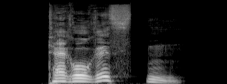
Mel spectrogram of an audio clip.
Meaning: plural of Terrorist
- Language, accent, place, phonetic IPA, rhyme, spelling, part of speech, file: German, Germany, Berlin, [tɛʁoˈʁɪstn̩], -ɪstn̩, Terroristen, noun, De-Terroristen.ogg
